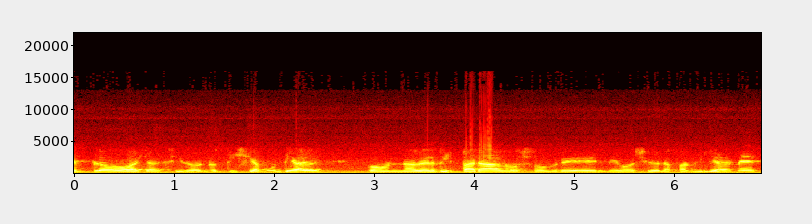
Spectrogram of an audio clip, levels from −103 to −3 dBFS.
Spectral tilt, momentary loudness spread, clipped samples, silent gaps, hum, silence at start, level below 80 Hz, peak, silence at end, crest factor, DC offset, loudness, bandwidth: -8 dB/octave; 10 LU; under 0.1%; none; none; 0 s; -60 dBFS; -4 dBFS; 0 s; 14 dB; under 0.1%; -18 LUFS; 7.4 kHz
